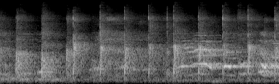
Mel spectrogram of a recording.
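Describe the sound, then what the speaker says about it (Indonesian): Rhythmic group clapping in the spirit-clap style, a run of sharp, evenly spaced claps from a crowd of people, fairly close and loud, with voices audible alongside. "Mari kita tepuk semangat dulu biar senang."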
